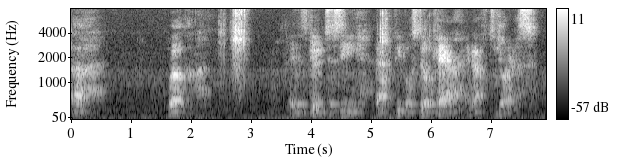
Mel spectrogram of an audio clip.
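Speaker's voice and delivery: breathy, exhausted, worn-out whisper. Voicing a character in a chair greeting arrivals: voice of a character who hasn't slept in years. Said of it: "sounds like he hasn't slept in years".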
